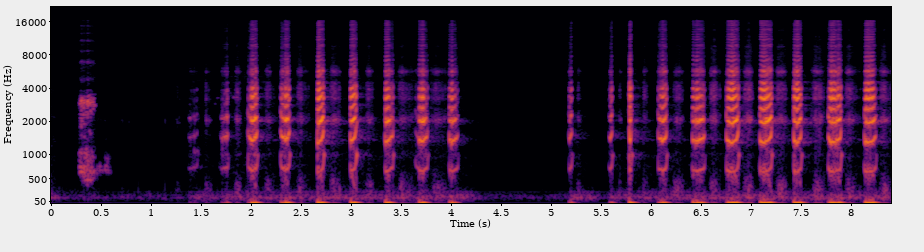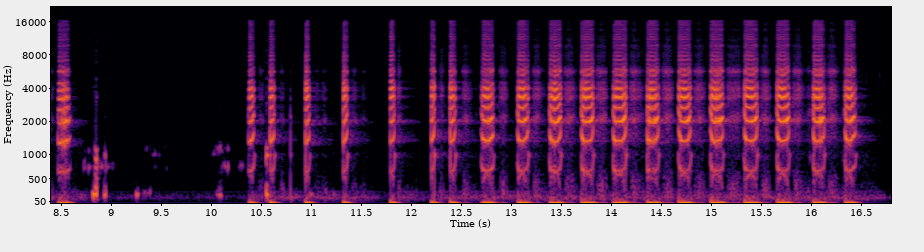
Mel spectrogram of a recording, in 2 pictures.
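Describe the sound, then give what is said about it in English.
A turkey call imitates hen yelps in quick, rhythmic runs of sharp, raspy, grainy high-low notes, played loud and held close to the microphone on purpose, in several bursts with short pauses between them. “But we're producing that sound, but then you want to kind of clean it up so you have that high low out, high low out.”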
